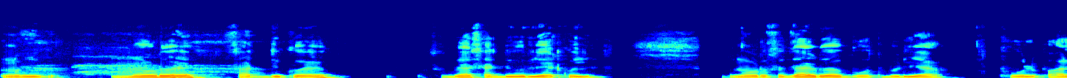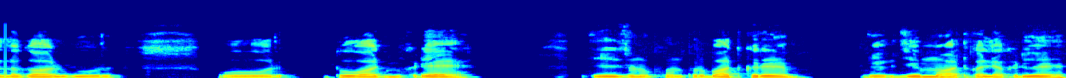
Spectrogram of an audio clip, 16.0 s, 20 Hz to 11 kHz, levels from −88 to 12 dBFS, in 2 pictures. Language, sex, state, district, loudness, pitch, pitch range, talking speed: Rajasthani, male, Rajasthan, Nagaur, -19 LUFS, 105 Hz, 105-110 Hz, 155 wpm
